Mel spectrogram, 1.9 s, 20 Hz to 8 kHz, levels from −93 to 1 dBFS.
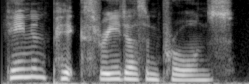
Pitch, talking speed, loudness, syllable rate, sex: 215 Hz, 190 wpm, -17 LUFS, 4.0 syllables/s, female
